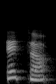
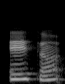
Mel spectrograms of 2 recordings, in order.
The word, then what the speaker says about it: êta: h c'est en fait la lettre et ta qui va se prononcer e donc vous voyez que vous avez là le son et et là le son et Epsilon ça veut dire et pincé et ta est plus ouvert donc en minuscule le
